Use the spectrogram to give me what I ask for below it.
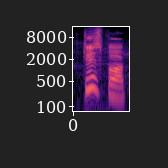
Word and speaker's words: Duisburg: Aber die Schreibweise ist schon lustig mit dem UI. Also man würde ja normalerweise dann Duisburg sagen oder so. Aber ja, das UI so ausgesprochen scheint irgendwie eine alte niederländische oder deutsche Form zu sein. Okay. Die sich ausgerechnet bei Duisburg noch so erhalten hat.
